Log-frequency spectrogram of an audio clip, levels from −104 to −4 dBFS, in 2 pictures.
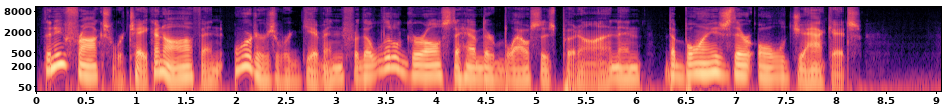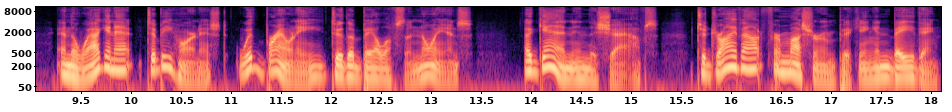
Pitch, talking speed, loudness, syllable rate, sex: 105 Hz, 165 wpm, -21 LUFS, 4.6 syllables/s, male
